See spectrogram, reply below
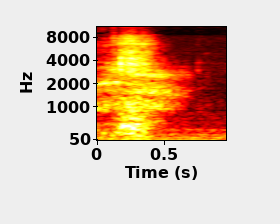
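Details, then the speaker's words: Pet with a big wad of snot, a habitual sneezer, recorded at night: a single sharp, hissing sneeze fading into quiet room noise. "Did you hear the sneezing when I was talking? That was Millie last night."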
